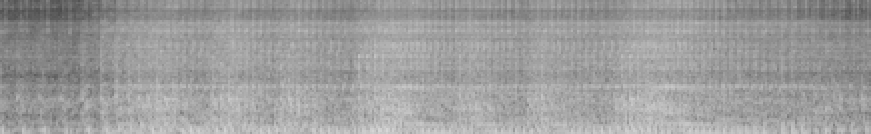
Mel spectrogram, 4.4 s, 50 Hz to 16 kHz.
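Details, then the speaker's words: Honda TMX 125 engine warmed up, cylinder head hot, with the valve clearance just adjusted to the standard 0.08 mm; steady run with a light quick tapping of about three or four a second, minimal and within spec (0.06 mm possible if quieter wanted): normal hot valve tick. "Ayan medyo uminit na siya ayan oh umiinit na yung cylinder head pero yung tunog niya is nagkameron siya ng minimal na lagati so 0.08 Okay lang siya Normal lang siya sa t kasi yun yung standard niya"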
